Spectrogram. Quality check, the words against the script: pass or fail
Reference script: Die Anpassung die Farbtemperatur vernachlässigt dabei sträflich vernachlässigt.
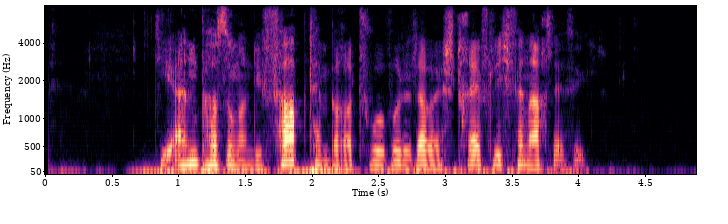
fail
